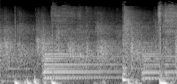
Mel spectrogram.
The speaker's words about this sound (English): we give the Lord a hand clap of praise? Amen.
